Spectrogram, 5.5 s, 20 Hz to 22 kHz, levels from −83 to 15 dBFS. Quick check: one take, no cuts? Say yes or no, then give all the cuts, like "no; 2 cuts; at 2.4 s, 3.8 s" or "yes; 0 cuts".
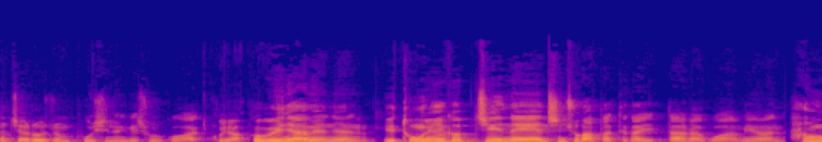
yes; 0 cuts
